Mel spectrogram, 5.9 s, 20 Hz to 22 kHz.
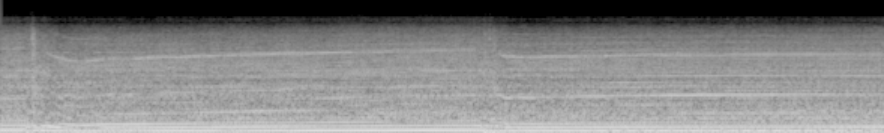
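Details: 2019 Yamaha YXZ1000R SS side-by-side, 5-speed paddle-shift gearbox, neighborhood drive: whine climbs with revs, drops at a quick paddle shift just past three seconds, then rises again; normal gearbox whine.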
